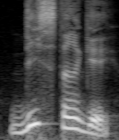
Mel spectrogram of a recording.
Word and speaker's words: distinguer: Distinguer, okay, so it's interesting here because if you see carefully, you've got this G, and after that here, you've got E. So normally, if you would have this G and E together, you would have the sound je, okay? And the technique in French is to put this U between the two to get the sound G.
